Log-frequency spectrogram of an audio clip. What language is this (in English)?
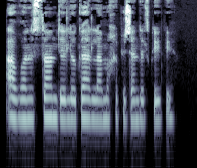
Pashto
